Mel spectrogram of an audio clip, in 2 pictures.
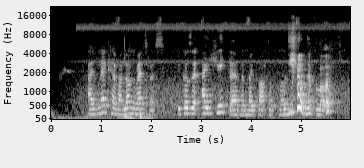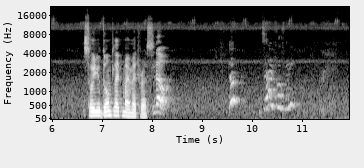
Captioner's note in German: gelächter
